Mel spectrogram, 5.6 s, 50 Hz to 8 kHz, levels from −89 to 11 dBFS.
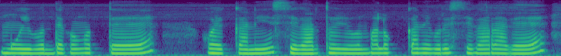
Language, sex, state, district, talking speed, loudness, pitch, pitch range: Chakma, female, Tripura, Unakoti, 105 wpm, -14 LUFS, 220 Hz, 215-225 Hz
